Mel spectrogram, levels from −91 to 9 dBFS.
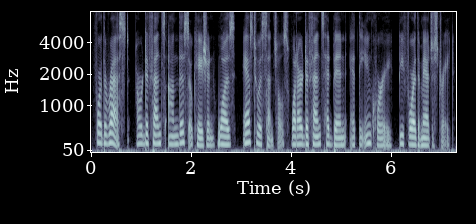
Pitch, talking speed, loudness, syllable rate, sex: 170 Hz, 190 wpm, -18 LUFS, 5.7 syllables/s, female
